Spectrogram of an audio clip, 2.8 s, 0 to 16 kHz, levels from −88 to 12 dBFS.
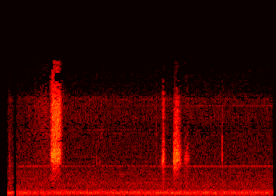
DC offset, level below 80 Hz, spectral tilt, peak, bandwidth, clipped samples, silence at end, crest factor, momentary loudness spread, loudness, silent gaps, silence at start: under 0.1%; -72 dBFS; -1 dB/octave; -14 dBFS; 11.5 kHz; under 0.1%; 0.05 s; 24 dB; 19 LU; -31 LUFS; none; 0.05 s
